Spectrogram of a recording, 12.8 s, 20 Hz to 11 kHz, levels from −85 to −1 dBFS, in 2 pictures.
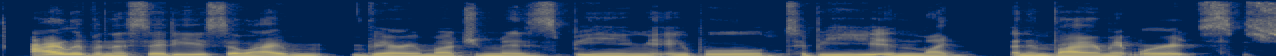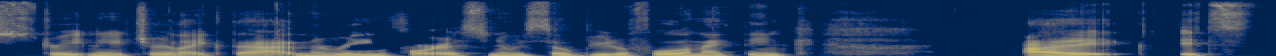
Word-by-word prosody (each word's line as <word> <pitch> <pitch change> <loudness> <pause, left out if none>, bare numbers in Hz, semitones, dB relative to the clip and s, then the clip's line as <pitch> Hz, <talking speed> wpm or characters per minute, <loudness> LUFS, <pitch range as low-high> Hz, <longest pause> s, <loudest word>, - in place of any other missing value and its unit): I 215 +2 +9
live 225 -2 +4
in 205 - 0
the 195 - 0
city, 200 0 0
so 200 -2 0
I'm 185 0 0
very 185 -1 0
much 180 0 -2
miss 185 +2 -3
being 185 -2 -2
able 180 0 -1
to - - -7
be 185 0 +2
in, 180 -1 +1
like, 180 -1 -2 0.3
an 200 - 0
environment 180 -1 +1
where 90 -1 0
it's 95 - -4
straight 185 -1 -4
nature 180 - -2
like - - -3
that 100 0 +2
in 195 - -2
the 190 - -1
rainforest, 185 - -1
and 195 - 0
it - - 0
was 190 0 -3
so 190 -1 +1
beautiful, 185 - +1
and 185 0 +1
I 180 - +1
think 185 0 -4 1.0
I 190 - +5 0.3
it's - - -3
185 Hz, 175 wpm, -24 LUFS, 180-190 Hz, 1.0 s, I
